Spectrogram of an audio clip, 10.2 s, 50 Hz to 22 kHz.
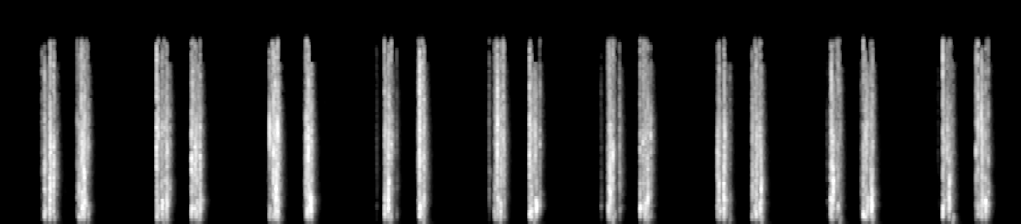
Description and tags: It was recorded by professionals in the studio.
Recorded with Pro Tools 9, interface digidesign 192, mic neumann u87.
Kiev, Ukraine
